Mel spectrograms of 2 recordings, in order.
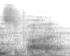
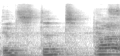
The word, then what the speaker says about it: Instant Pot: So she's putting in an Instapot, and I don't I have know. a question. Is it Instant Pot Instant. or Instapot? Instant. Instant Pot.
